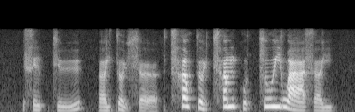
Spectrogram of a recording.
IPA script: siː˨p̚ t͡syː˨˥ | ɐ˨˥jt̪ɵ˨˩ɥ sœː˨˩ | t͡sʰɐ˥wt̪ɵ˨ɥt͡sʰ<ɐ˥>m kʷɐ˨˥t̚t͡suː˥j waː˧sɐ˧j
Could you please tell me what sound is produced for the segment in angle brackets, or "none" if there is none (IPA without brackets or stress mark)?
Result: ɐ˥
